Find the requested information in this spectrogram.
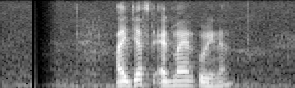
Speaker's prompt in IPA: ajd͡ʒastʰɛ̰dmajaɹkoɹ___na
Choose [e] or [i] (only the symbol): i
